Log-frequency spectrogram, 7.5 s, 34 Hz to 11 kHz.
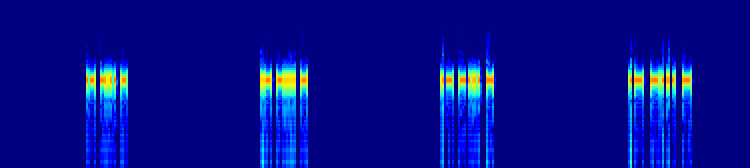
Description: Morse code, heard as a keyed tone, about 55 wpm, 700 Hz. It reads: ABT ABT ABT ABT
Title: Speed-Racing Abbreviations - 45wpm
